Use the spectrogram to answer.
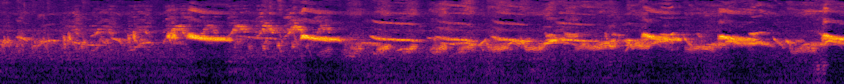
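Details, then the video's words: Chinese hwamei, young and caged, singing strong whistled phrases: rolling slurred notes alternating with clear, ringing sustained whistles. "Họa mi chuyền năm nay, cực kỳ tố chất, vẩy đuôi khướu, hót tốt"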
